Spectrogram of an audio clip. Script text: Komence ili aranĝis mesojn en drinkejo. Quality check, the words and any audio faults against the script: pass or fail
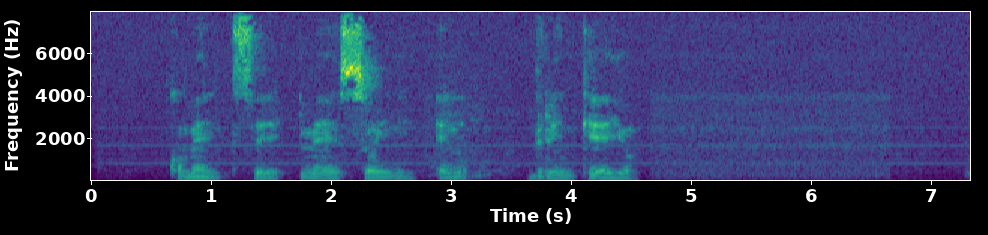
fail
